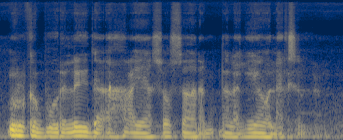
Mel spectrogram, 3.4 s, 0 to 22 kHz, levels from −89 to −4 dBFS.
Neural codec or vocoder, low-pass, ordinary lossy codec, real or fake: codec, 44.1 kHz, 2.6 kbps, SNAC; none; none; fake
